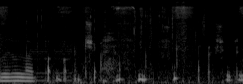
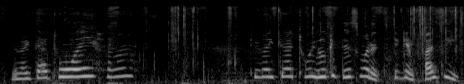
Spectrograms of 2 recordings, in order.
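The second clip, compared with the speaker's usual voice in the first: puppy talk; 9 semitones higher than usual. Real, not acted. Owner showing a fuzzy toy to puppies, high coo.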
